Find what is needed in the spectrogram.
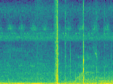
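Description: Two sharp clicks about half a second apart, over a steady background of crickets chirping and a low rumble.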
